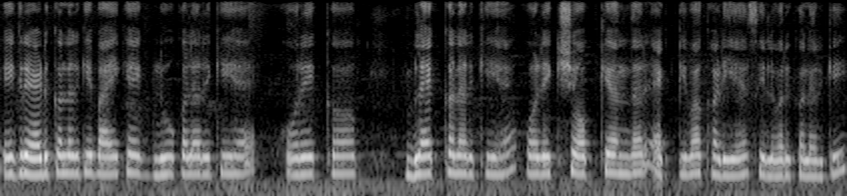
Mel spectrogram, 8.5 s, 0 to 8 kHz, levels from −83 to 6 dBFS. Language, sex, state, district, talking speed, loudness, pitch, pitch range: Hindi, female, Maharashtra, Mumbai Suburban, 200 wpm, -19 LUFS, 230 Hz, 225-240 Hz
